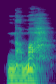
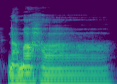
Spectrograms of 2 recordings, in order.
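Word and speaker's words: namaḥ: more energized so it is better to say nama than namaha like it is done nowadays but this doesn't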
